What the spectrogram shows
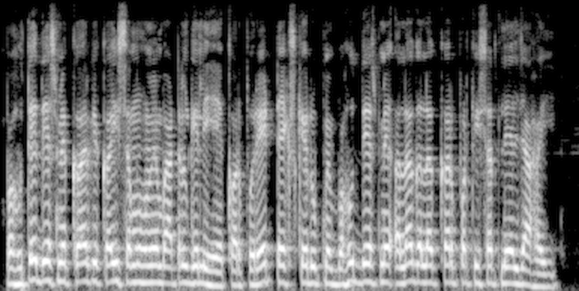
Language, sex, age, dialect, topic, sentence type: Magahi, male, 25-30, Central/Standard, banking, statement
